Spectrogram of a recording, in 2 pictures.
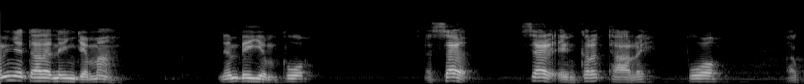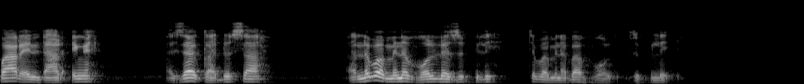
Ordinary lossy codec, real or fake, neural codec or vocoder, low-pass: MP3, 96 kbps; fake; codec, 16 kHz, 16 kbps, FunCodec, trained on Chinese and English, 50 frames a second; 7.2 kHz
